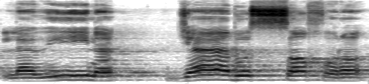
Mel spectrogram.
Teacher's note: صاد کی آواز سخت ہوگی خا کو حلق سے ادا کریں گے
